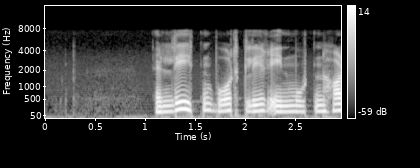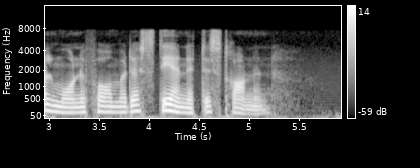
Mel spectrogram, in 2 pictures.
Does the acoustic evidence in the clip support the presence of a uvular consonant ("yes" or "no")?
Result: yes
